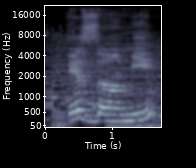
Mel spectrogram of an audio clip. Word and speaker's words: exame: Ó, eu trouxe exército, escrito com X, mas tem um som de Z. Exame, exercício e exato. Aqui eu tenho algumas palavrinhas escritas todas com X, mas com som de Z, Z, tá bom?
